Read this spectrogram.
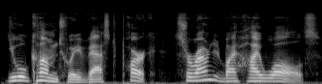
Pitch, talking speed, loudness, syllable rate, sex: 150 Hz, 205 wpm, -19 LUFS, 4.4 syllables/s, male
